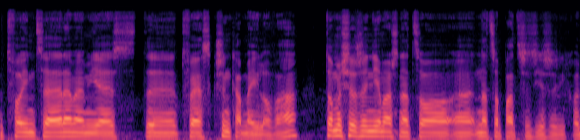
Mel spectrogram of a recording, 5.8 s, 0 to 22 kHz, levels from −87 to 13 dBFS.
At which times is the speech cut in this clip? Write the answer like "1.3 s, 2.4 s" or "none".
3.1 s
